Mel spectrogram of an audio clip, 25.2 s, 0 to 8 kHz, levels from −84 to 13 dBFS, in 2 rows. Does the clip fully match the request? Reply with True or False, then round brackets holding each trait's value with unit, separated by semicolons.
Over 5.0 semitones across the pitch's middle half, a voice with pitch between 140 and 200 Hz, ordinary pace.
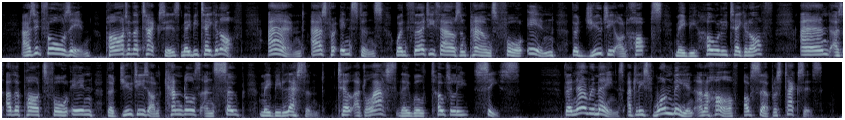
True (5.5 semitones; 190 Hz; 155 wpm)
